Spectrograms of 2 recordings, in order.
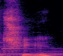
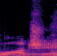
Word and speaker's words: Oatchi: Your mission, should you Gotta choose pronounce to it accept Oatchi. repair the damaged rescue corps I thought it was spaceship Owachi.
